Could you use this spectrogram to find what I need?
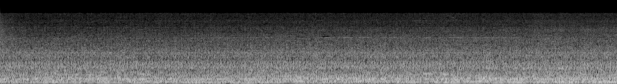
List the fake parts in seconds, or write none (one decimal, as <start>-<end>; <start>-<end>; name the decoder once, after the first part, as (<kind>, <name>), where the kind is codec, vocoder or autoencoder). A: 0.0-1.4 (vocoder, Vocos); 2.4-3.2; 4.4-5.3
